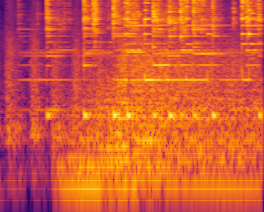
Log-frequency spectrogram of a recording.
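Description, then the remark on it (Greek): Bells ring continuously in a bright, clanging jangle, heard from afar, with repeated metallic strikes over a steady low hum that starts about a third of a second in; no voices are heard. “Μετά ο Τζέιμς άκουσε από μακριά ήχο κουδουνιών.”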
